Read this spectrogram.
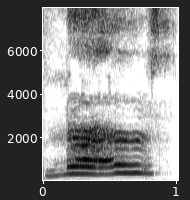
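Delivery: high, loud call for the nurse; retold panicked yell for help. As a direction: shout across the room in alarm. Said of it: "And he yells".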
